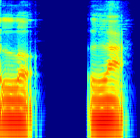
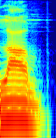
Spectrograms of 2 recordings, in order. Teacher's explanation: দেখো ল কে বলা হয় পার্শ্বিক ধ্বনি মনে রাখবা। মানে ২ ঠোঁটের কাছ দিয়ে বাতাস জিভের পাশ দিয়ে বের হয়ে যায়।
